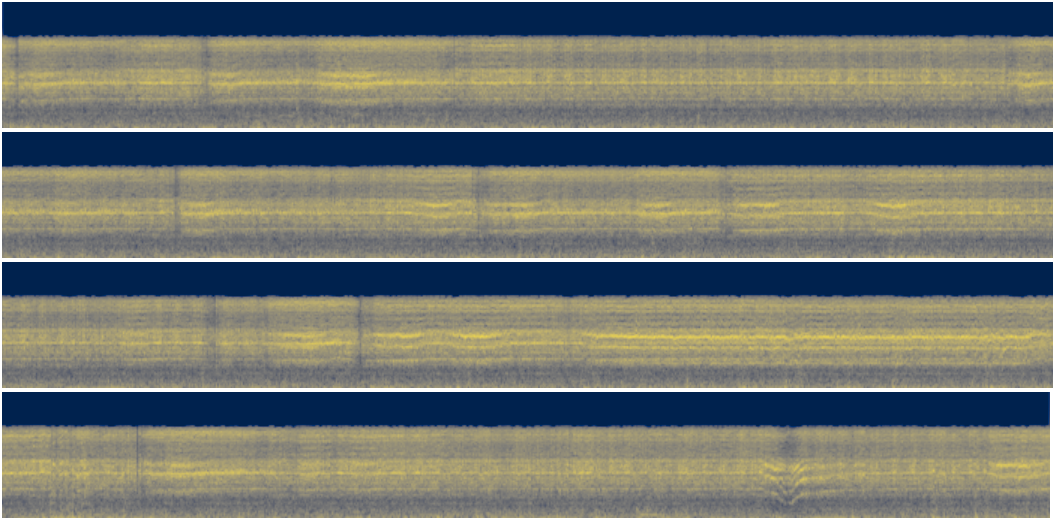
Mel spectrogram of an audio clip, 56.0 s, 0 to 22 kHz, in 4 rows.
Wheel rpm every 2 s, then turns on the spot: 230, 230, 220, 230, 230, 230, 230, 230, 230, 230, 220, 230, 220, 230, 230, 230, 220, 230, 210, 210, 210, 230, 230, 230, 230, 220, 180, 230.
none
